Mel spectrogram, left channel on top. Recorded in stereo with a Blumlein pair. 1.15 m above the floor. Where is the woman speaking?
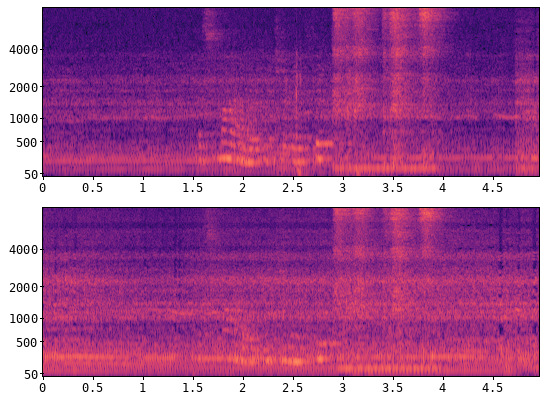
45° left, 3 m; by 2.8 s 55° left, 4 m.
